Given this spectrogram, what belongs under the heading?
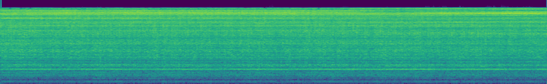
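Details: Mini lathe turning brass rod with a high-speed steel insert: steady high motor whine with a smooth, even cutting hiss, no chatter or squeal, leaving a nice finish; cutting cleanly.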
